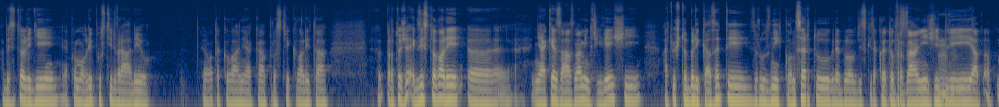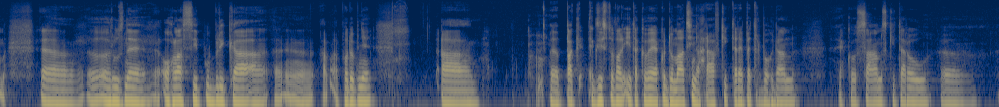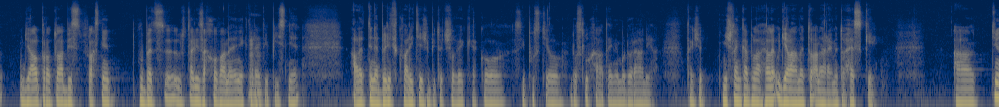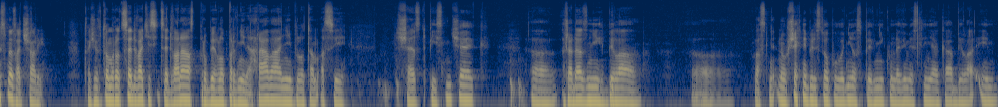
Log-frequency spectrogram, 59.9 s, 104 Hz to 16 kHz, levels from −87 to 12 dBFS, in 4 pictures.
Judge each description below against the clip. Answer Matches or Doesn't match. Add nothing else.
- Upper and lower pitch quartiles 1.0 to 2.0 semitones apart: Doesn't match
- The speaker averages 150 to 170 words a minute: Doesn't match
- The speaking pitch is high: Doesn't match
